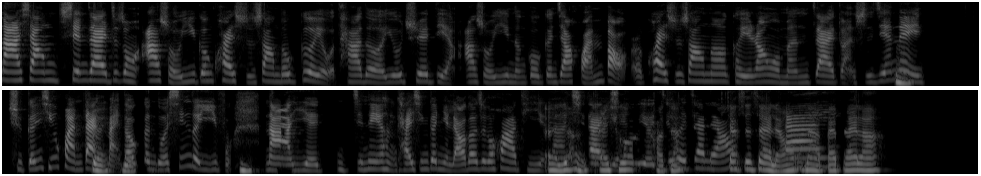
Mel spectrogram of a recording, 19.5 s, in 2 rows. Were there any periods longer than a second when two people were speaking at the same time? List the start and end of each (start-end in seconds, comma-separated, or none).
15.2-18.3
